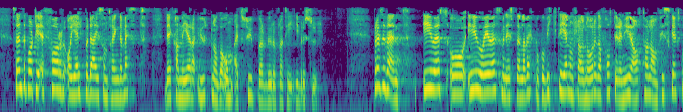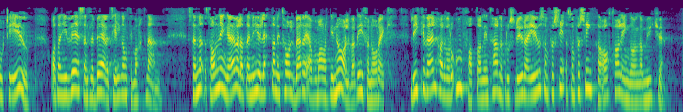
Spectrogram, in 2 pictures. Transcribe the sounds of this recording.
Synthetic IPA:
sɛnt̪əɾpɑʈiːəʔɛɾfɔɾɔjɛlpəd̪æɪsɔmt̪ʰɾɛŋd̪əmɛst̪d̪ɛkʰɑnmɪjeːɾɑʔʉːt̪nɔɡɑʔɔmʔæ̰ɪt̪sʉːpəɾbʏɾʊkʰɾɑt̪ʰiːʔɪbɾʏsl̩ | pʰɾɛsɪd̪ɛnt̪ɪʉɛsɔeːʉːɔeʉɛsmɪnɪst̪əɾəɳɑːɾʋɛk̚pʰɔkʰʊɾʋɪkt̪ɪjɛnːɔmʂlɑːɡənɔɾɡəhɑɾfɔt̪ːɪd̪æɪnyːəɑːʋt̪ʰɑːlɑɔmfɪskəɛkspɔʈʰːɪleːʉː | ʔɔ̰ɑt̪d̪ɛnjiːɾʋeːsənt̪lɪbeːɾət̪ʰɪlɡɑŋt̪ʰɪlmɑɾknɑd̪ə̰n | sɑnɪŋəæɾʋɛlɑt̪̚d̪ɛnyːəlɛt̪ːəɾnɪt̪ʰɔlːbæɾəɛ̰ɾmɑɾɡɪnɑːlʋæɖiːfɔɾnɔɾɛɡ̥ | liːkəʋɛlːɦɑd̪ɛʋoːɾəʔʊmfɑt̪ːɑnəɪnt̪ʰæːɾɳəpʰɾʊsəd̪yːɾɑeːʉːsmfɔsɔmfɔʂɪŋkɑɾʔɑːʋt̪ʰɑːləɪŋɡɑŋɑʋmyːçøː

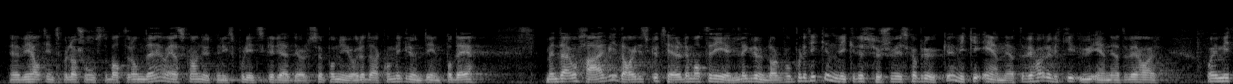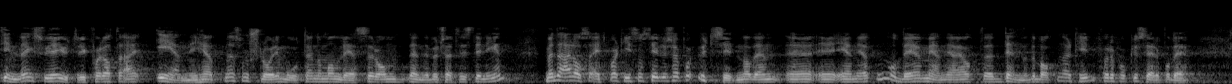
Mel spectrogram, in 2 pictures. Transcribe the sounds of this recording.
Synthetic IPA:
ʋɪhɑɾhɑt̪ːɪnt̪əpəlɑʂuːnsd̪ɛbɑt̪ːəɾɔmd̪ɛɔjæɪskɑlɑːɛnʉːt̪n̩ɾɪŋspʰʊliːt̪ɪskəɾeːd̪əjøːɾəlsəpʰɔnyːoːɾəd̪æɾkʰɔmːəʋɪɡɾʉnd̪ɪnːpɔd̪ɛ | mɛnd̪ɛæɾjʊhæːɾʋɪɪd̪ɑːɡd̪ɪskʉt̪ʰeːɾəɖɛmɑt̪əɾɪɛlːəɡɾʉnlɑːɡəfɔɾpʰʊlɪt̪ʰɪkːənʋɪlkənɾɛsʉʂəɾʋɪskɑbɾʉːkəʋɪlkəʔeːnɪheːt̪əɾʋɪɦɑɾɔʋɪlkəʔʉeːnɪheːt̪əɾʋɪhɑɾ | ɔɪmɪt̪ːɪnːlɛɡsɔjæɪʉːt̪ʰɾʏkːfɔɾɑt̪̚d̪ɛæɾeːnɪɦeːt̪ənəsɔmʂɭoːɾɪmuːt̪̚d̪ɛnɔmɑnleːsəɾɔmd̪ɛnːəbʉd̪ʂɛt̪ʰːɪlst̪ɪlːɪŋən | mɛnd̪ɛæɾɑlsɔɛt̪pʰɑʈʰiːsɔmst̪ɪlːəʂæɪpʰɔʔʉːt̪siːd̪n̩ɑʋd̪ɛneːnɪheːt̪n̩ɔd̪ɛmeːnəɾjæɪɑt̪d̪ɛnːəd̪ɛbɑt̪ːn̩æʈʰɪlːfɔɾɔfʊkʉseːɾəpɔd̪ɛ

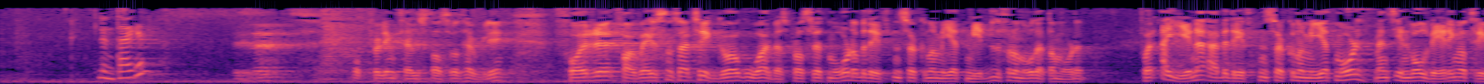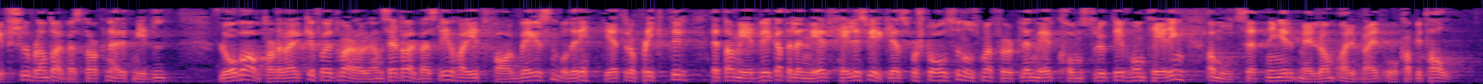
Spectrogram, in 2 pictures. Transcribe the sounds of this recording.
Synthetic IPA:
lʉnt̪æɪɡən | ɔpːfœlːɪŋt̪ʰɪlst̪ɑːt̪sɾoːd̪ɦɑʉɡəlifɔɾfɑːɡʋeːɡəlsn̩sɔæʈʰɾʏɡːəɔɡuːəɑɾbæɪspʰlɑsəɾɛt̪moːlɔbəd̪ɾɪft̪ən̩sœkʊnʊmiːɛt̪mɪd̪l̩fɔɾɔnoːd̪ɛt̪ːɑmoːlə | fɔɾʔæɪəɳəæɾbəd̪ɾɪft̪ən̩sœkʊnʊmiːɛt̪moːlmɛnsɪnʋɔlʋeːɾɪŋɔt̪ʰɾɪfʂl̩blɑnt̪ɑɾbæɪst̪ʰɑːkəɳəæɾɛt̪mɪd̪l̩ | loːʋɔɑːʋt̪ʰɑːləʋæɾkəfɔɾɛt̪ʋæɖɔɾɡɑnɪseːʈɑɾbæɪsliːʋɦɑɾjɪt̪ːfɑːɡbəeːɡəlsn̩boːd̪əɾɛt̪ːɪheːt̪əɾɔpʰlɪkt̪əɾ | d̪̥ɛt̪ːəɑmeːd̪ʋɪɾkɑt̪ɛɾɛnmeːɾfɛlːəsʋɪɾklɪeːt̪sfɔʂʈoːəlsənuːəsɔmɑɾføːʈʈʰːɪlɛnmeːɾkʰɔnst̪ɾʉk̚t̪ʰiːʋhɔnt̪ʰeːɾɪŋ | ɑʋmuːt̪sɛt̪nɪŋəɾmɛlːɔmɑɾbæɪd̪ɔkʰɑpɪt̪ʰɑːl

